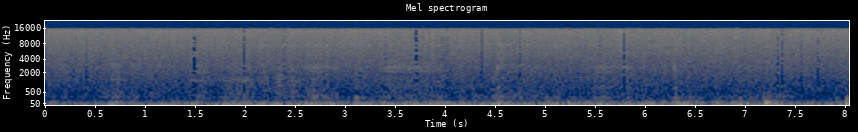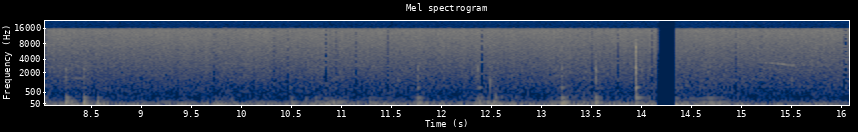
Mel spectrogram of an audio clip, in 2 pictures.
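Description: Faint low rumble with scattered light clicks and knocks, the handling noise of a handheld camera outdoors. The sound drops out for an instant near the end.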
